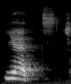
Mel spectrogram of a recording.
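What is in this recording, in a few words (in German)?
"jetzt", German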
